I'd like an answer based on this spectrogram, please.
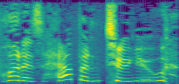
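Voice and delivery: high, slow, teary question; tearful disbelief. Retold or imitated. Girlfriend weeping asks the speaker what happened to him, high and slow. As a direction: ask it through tears, stunned. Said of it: "And she's like".

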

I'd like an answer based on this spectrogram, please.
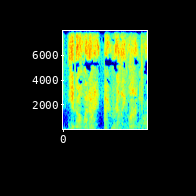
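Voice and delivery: hushed, hesitant whisper. Retold or imitated. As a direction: whisper it as a confidence. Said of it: "I started whispering".

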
